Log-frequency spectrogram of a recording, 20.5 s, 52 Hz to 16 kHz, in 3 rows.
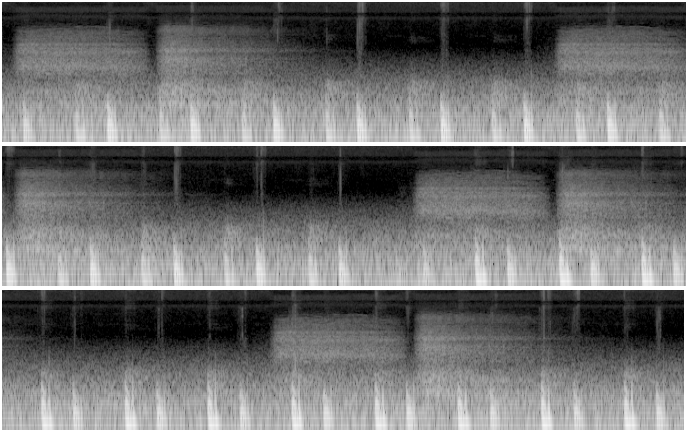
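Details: Aortic stenosis murmur on auscultation: regular heartbeat about 72 a minute with a harsh sound filling the gap after each first sound.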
